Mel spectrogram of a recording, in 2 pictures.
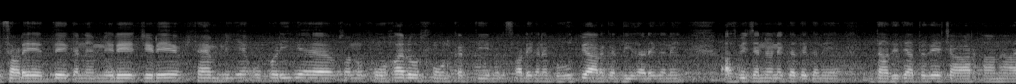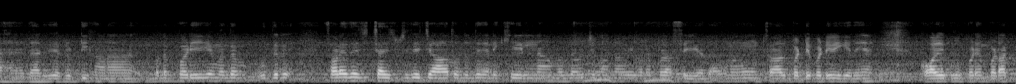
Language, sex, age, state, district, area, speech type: Dogri, male, 18-30, Jammu and Kashmir, Udhampur, urban, spontaneous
